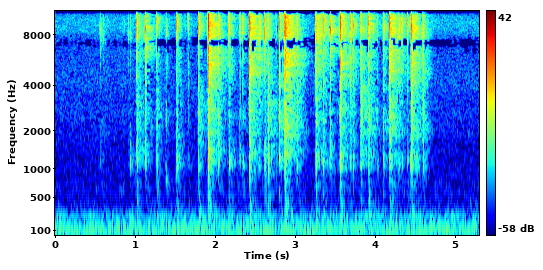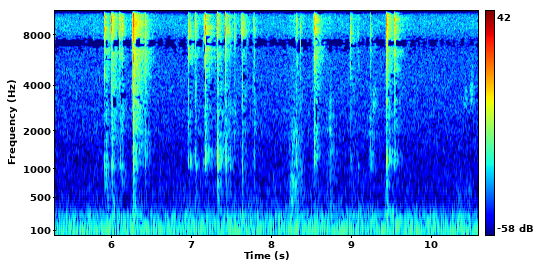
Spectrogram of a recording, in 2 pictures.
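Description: Typing on a Bluetooth keyboard: a quick run of key clicks for several seconds, a short pause, then a few more scattered keystrokes near the end. A low, steady hum sits underneath.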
